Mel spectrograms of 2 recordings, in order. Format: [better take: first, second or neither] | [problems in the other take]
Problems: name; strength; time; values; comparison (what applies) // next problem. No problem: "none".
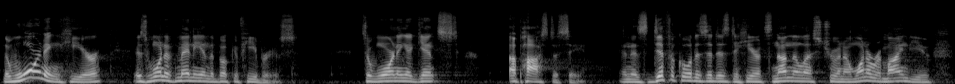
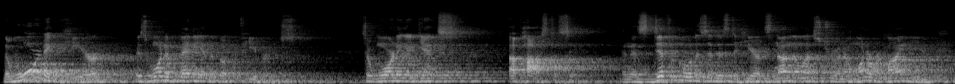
first | room echo; noticeable; dies away in 1.8 s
